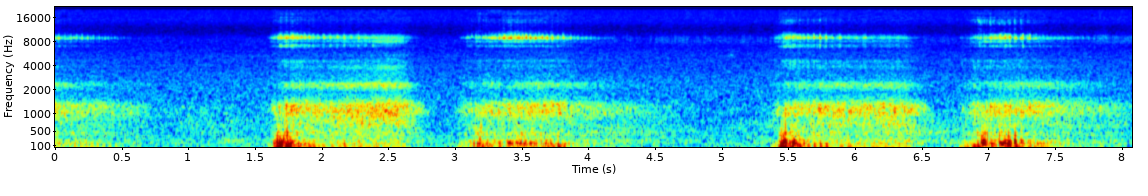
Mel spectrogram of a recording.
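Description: Rough, rattling snores with each breath in, with quieter breaths out, about 16 breaths a minute in a quiet room.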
